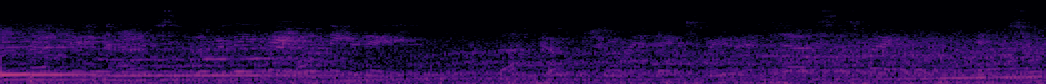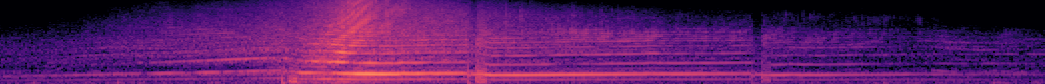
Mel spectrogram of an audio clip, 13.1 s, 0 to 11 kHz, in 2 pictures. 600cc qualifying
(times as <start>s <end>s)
5.8s 13.0s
